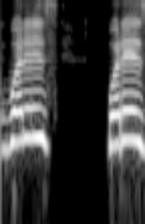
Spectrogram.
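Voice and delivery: mock-confused, pitch pushed up; high stumbling quote. Host imitating herself stuck on a long word, high-pitched. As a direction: raise the voice, fumbling for the word.

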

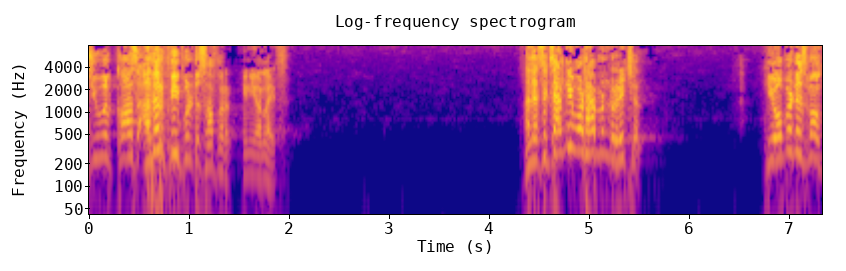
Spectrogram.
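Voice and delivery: high, loud pulpit warning; forceful preaching. Real, not acted. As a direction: drive the warning home to the congregation.

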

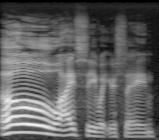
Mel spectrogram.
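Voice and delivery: long, loud "oh" as it clicks; dawning realization. Real, not acted. Host catching the co-host's meaning, loud dawning realization. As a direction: draw out a big oh of sudden understanding.

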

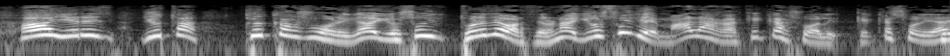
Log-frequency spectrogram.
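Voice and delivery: high, eager fellow Spaniard abroad; gushing stranger impression. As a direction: gush like a pushy new best friend. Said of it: "y estás ahí".

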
